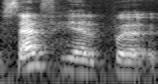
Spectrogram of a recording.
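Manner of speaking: ordinary delivery, nothing marked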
